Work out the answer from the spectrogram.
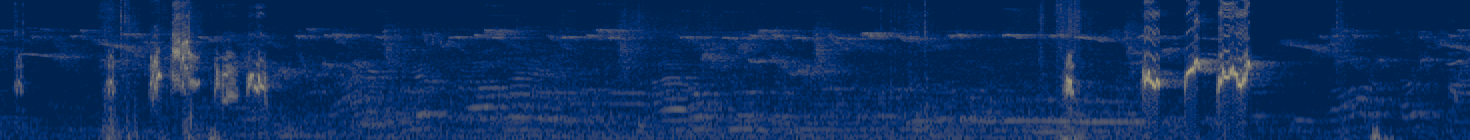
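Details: Red-whiskered bulbul training lure, morning double-note song in mature wild style: a quick cluster of loud warbled notes, a long pause with faint background chirps, then another burst of three or four rich notes.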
